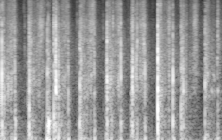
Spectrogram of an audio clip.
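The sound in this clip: Rapid shuffling of a deck of reading cards during a daily card draw: a quick run of many dry, papery riffles and flicks in an uneven rhythm, moderately loud and with no talking over it.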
